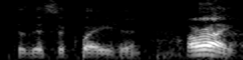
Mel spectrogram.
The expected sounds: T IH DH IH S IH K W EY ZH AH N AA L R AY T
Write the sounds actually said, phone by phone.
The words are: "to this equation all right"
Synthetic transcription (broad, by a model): T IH DH IH S IH K W EY ZH AH N AA L R AY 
